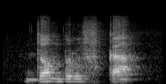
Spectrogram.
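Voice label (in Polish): "dabrowka", Kurpie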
